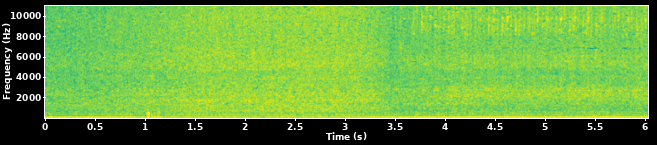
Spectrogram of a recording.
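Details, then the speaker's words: H-2 idling after exhaust manifold repair (broken stud and gasket replaced), test run: steady, deep, even hum with no ticking or puffing from the manifold area; the noise is gone, idling cleanly. "a plus de bruit c'est parfait"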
